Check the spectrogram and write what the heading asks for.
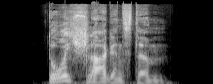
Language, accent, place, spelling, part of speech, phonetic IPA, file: German, Germany, Berlin, durchschlagendstem, adjective, [ˈdʊʁçʃlaːɡənt͡stəm], De-durchschlagendstem.ogg
- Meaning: strong dative masculine/neuter singular superlative degree of durchschlagend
